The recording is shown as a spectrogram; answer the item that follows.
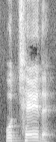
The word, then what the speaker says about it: उच्छेद: और जो पहले वाला नियम था उस नियम में देखिए आप, शब्द था आपका उच्छेद। उच्छेद उच्छेद च का उच्चारण बोला जा रहा है, उच्छेद उच्छेद।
